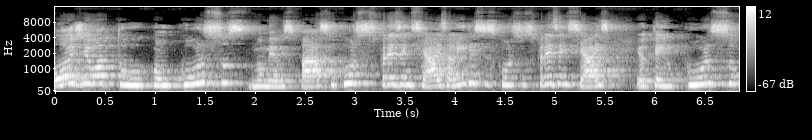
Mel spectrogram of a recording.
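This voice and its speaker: A woman with a southern Brazilian accent talks at a fairly slow pace with ordinary pitch variation. Noticeable background noise and audible room echo accompany her. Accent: gaúcho. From southern Brazil, interior of Rio Grande do Sul. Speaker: hairdresser and hair color educator. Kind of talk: live stream presentation.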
